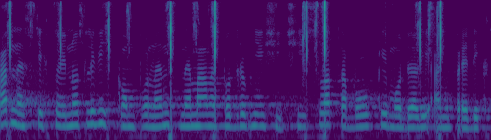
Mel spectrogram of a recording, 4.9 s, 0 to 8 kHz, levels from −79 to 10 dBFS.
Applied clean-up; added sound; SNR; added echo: none; Scissors; -5 dB; none.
